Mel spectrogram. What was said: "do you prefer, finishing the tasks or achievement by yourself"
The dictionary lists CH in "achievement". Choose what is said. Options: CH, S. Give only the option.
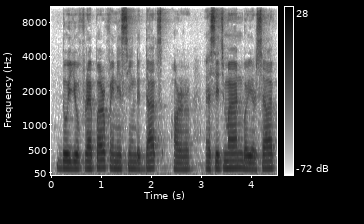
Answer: S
